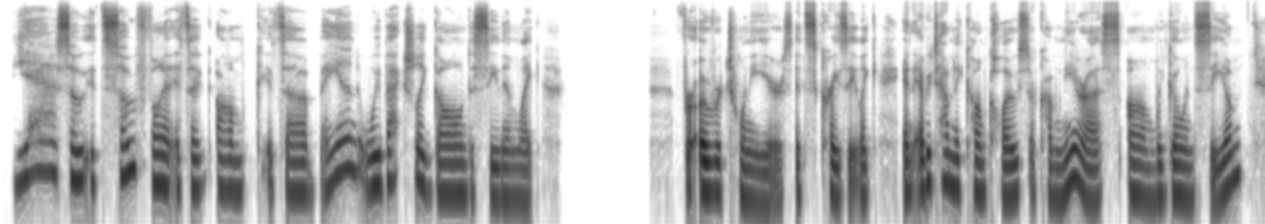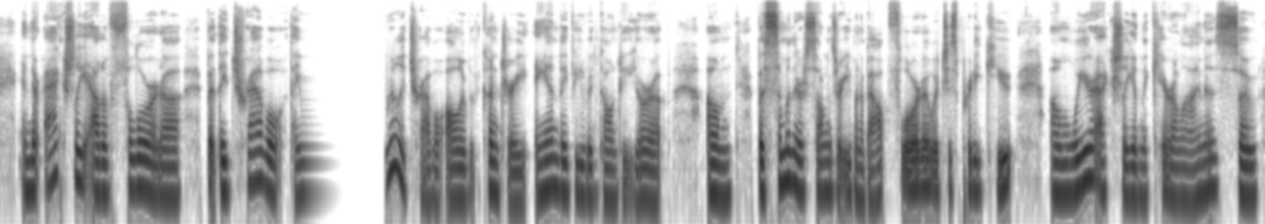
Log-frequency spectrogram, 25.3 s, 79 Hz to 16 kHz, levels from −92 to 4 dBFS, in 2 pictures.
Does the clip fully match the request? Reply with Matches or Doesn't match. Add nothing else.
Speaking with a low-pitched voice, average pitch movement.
Doesn't match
